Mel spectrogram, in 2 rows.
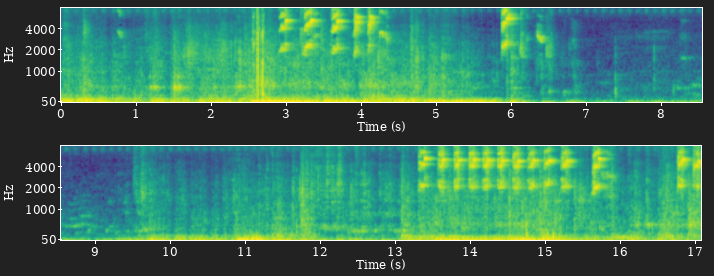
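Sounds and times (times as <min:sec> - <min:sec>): microphone handling rumble and knocks: 0:00.0 - 0:03.7
small birds squeaky chirps: 0:02.5 - 0:04.6, 0:05.8 - 0:06.6, 0:13.3 - 0:17.0.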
